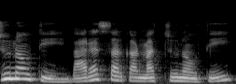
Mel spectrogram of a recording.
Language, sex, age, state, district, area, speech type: Nepali, female, 45-60, West Bengal, Darjeeling, rural, spontaneous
